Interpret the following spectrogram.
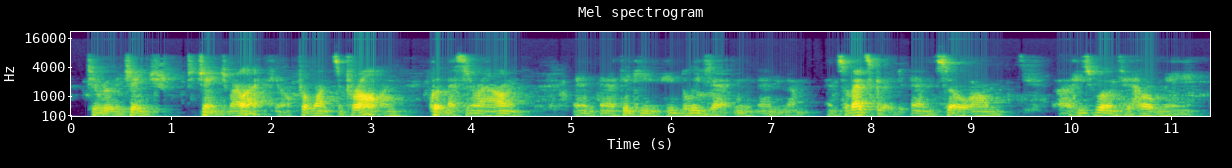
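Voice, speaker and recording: Audible room echo surrounds a man whose volume rises and falls sharply. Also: moderate pace. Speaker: video diarist in recovery. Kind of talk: video diary. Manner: halting, many fillers.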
